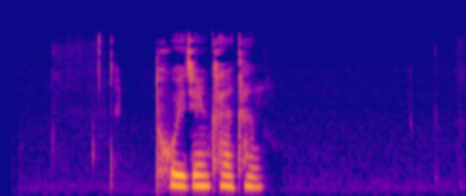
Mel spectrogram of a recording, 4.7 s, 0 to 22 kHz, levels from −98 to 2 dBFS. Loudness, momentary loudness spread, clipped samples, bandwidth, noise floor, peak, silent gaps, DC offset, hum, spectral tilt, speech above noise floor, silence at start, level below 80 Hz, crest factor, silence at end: -22 LUFS; 17 LU; under 0.1%; 11 kHz; -75 dBFS; -8 dBFS; none; under 0.1%; none; -5 dB/octave; 55 dB; 1.55 s; -80 dBFS; 20 dB; 2.05 s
